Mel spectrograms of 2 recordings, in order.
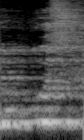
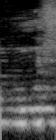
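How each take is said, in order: First: Said in the usual way. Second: पूछ with the ऊ nasalized, as पूँछ; nasalized vowel. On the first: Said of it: "हमारे मुख से सिर्फ वायु". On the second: Shown as a demonstration. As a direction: let air through mouth and nose on the vowel of पूछ. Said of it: "मुंह और नाक दोनों से".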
